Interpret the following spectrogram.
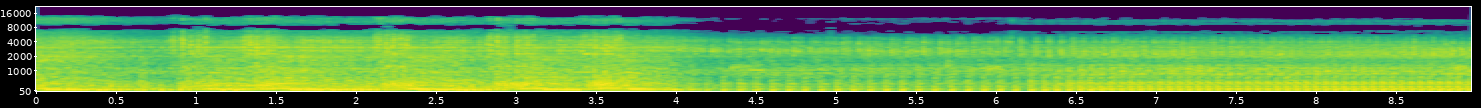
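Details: Yamaha Vega RR/ZR single after combustion-chamber carbon cleaning with foam cleaner: revs up raggedly for a few seconds, then drops to an even, steady putter at idle; normal running.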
